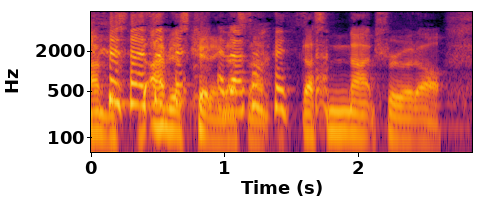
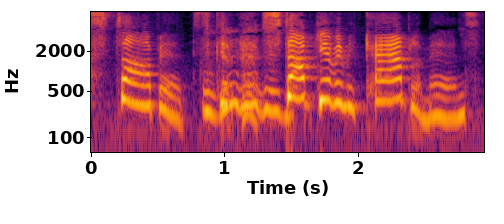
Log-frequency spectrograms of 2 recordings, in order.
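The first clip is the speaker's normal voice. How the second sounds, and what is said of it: Imitates another person's voice. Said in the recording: “my impression of Markia. That's how she sounds to me. ... It kind of sounds like your comic book voice”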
